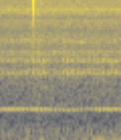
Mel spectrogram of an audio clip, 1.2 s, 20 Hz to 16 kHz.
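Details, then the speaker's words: Twin Head Slim Note-486E laptop on exiting Windows: steady clean whine at one pitch, no clicks or scraping; hard drive spinning up again normally. "and like i said i'm getting used to this uh trackball here and then of course the heart just spins up again"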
